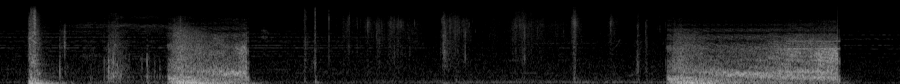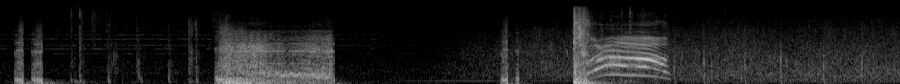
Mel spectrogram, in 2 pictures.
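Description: Footsteps run over grass and rock.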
